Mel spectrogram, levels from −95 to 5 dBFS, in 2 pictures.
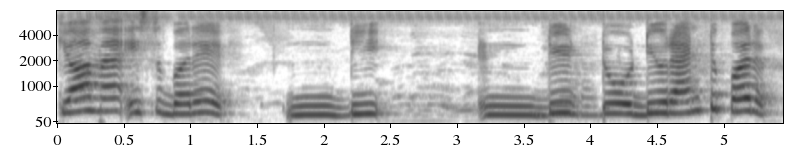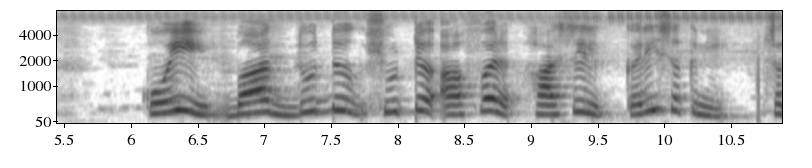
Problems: constant background noise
